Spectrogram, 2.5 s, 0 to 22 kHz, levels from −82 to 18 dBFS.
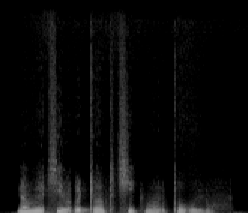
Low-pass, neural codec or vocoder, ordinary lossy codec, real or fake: none; codec, 44.1 kHz, 0.9 kbps, DAC; none; fake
